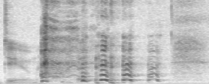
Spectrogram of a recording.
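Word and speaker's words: Dûm: And we named ourselves the Doom Crew. But Doom is spelled D-U-M because it's Dwarvish, like Khazad Doom. And our joke is everywhere we go, everyone's like, oh, it's the Dumb Crew.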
